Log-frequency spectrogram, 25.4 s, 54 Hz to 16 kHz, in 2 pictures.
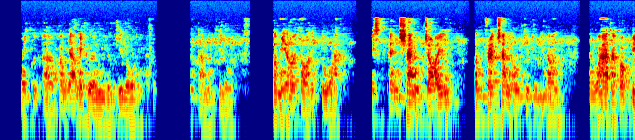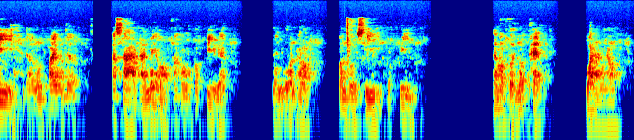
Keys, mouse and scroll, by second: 6.0 click, 17.9 click, 19.6 ctrl+c, 22.8 click, 24.0 ctrl+v.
